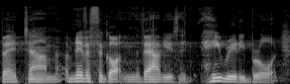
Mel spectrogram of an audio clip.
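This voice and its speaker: A man's medium-pitched voice at a fairly quick pace, with an Australian accent. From rural Australia. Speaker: conference speaker, radiologist and CEO. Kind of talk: conference talk. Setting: stage with audience. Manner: fast; hesitant, many fillers.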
